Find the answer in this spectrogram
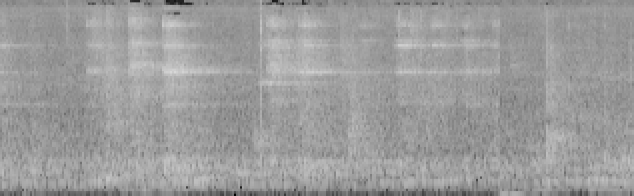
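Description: Indistinct murmur of visitors' voices echoing in a large stone church, with a few sharp knocks and faint high ringing tones.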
